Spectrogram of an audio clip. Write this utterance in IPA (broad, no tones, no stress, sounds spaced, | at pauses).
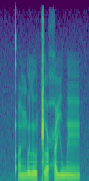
qʼ ɐ̃ ŋ ʊ l ʊ ǁ ʊ ħ i w ẽ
